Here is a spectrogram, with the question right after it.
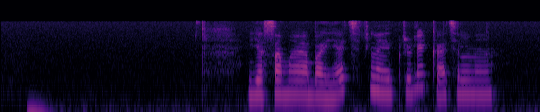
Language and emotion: Russian, positive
